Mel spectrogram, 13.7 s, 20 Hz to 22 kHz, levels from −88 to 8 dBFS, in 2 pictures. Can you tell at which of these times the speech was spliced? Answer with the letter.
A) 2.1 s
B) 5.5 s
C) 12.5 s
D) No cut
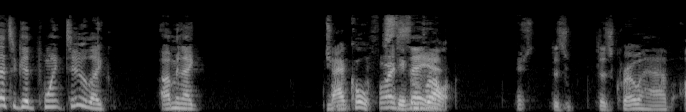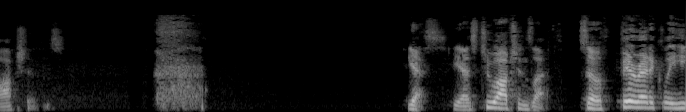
C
